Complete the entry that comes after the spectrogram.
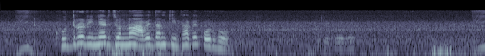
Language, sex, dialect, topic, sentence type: Bengali, female, Standard Colloquial, banking, question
